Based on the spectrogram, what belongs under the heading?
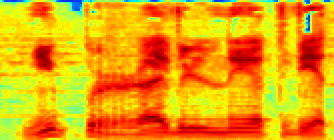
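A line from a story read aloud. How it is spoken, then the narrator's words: Growl. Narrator (Russian): прорычал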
